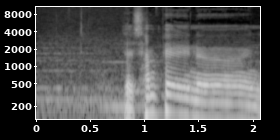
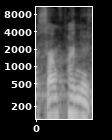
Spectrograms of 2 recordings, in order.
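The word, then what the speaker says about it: Champagne: 싫다고 하면서 이름을 탈까 샴페인은 이제 미국 c 이제 영어발음 이구요 원래 이름은 이제 쌍 판입니다 예상 판 이유는 내 프랑스의 한 지역 이름이에요 상파뉴 지역 이에요 그래서 프랑스에서 예 자구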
